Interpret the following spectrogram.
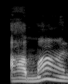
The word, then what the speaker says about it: amen: notice where it says amen in the Greek. Amen in the Greek. So Aman is actually the proper pronunciation of the word amen. Amen is the Greek pronunciation, but Aman.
